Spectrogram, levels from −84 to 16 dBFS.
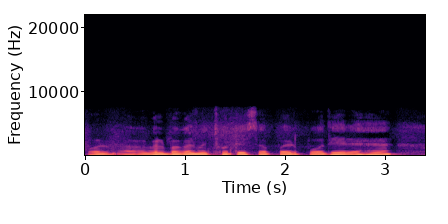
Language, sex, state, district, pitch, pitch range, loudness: Hindi, male, Jharkhand, Deoghar, 145 Hz, 140-150 Hz, -14 LUFS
